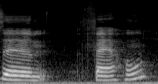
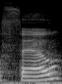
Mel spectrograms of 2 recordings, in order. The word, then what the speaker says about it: Fehu: So this is Fehu or Feo, depending who pronounced it.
